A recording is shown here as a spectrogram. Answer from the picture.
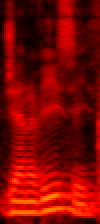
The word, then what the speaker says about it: Genovese: That concept was studied heavily in the case of Catherine Kitty, how do I say that last name? – Genovese, thank you.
